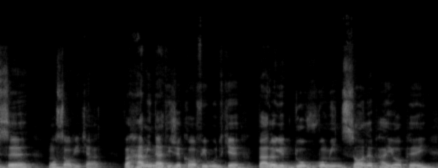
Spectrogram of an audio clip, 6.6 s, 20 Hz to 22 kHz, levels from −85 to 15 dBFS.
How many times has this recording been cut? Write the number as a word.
zero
